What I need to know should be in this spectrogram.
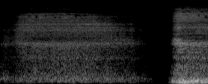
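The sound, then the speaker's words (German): Deep, deliberate breathing: a long, airy inhale of about one and a half seconds fades out, a short silence follows, then a strong, breathy exhale begins. “In diesem Moment atme gerne mal etwas bewusster und tiefer ein und aus.”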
